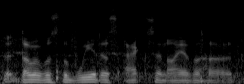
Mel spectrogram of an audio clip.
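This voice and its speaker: Casting: deep-voiced male gamer, halting, wry delivery, casual chat, clearly noisy mic feed. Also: steady tone. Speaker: gamer playing Minecraft with friends. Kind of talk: casual group game chat.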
